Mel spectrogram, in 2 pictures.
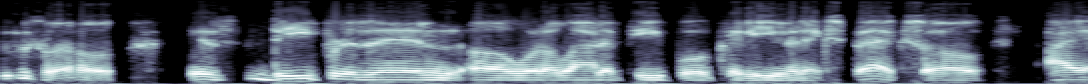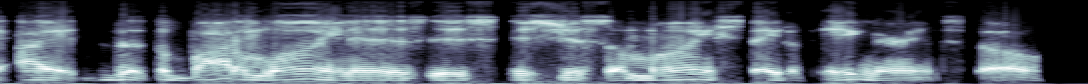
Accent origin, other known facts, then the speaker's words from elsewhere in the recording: Minneapolis, Minnesota, United States; growing up in South Minneapolis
